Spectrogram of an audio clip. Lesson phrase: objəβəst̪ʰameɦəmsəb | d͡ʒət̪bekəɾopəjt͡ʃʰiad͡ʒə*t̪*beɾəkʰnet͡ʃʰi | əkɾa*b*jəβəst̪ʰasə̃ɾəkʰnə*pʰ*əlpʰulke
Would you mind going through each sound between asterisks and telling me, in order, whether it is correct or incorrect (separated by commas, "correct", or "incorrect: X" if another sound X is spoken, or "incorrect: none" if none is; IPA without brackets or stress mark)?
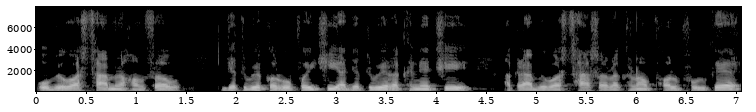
correct, correct, correct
